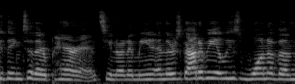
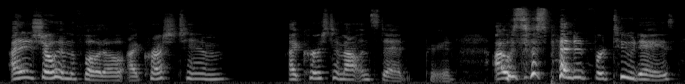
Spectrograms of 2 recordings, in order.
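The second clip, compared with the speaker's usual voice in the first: normal talking voice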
